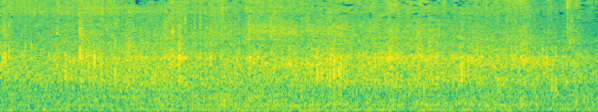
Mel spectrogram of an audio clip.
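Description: Steady outdoor ambience: an even, low rushing noise with no distinct events, made of wind on the phone's microphone and street traffic.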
